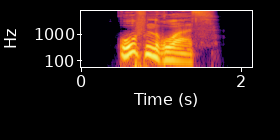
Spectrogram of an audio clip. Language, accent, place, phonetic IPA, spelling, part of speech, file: German, Germany, Berlin, [ˈoːfn̩ˌʁoːɐ̯s], Ofenrohrs, noun, De-Ofenrohrs.ogg
- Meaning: genitive singular of Ofenrohr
